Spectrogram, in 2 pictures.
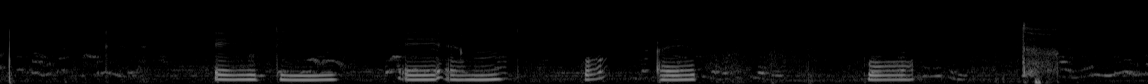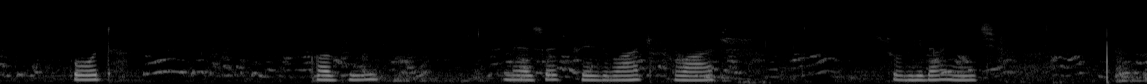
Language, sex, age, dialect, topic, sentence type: Magahi, female, 18-24, Northeastern/Surjapuri, agriculture, statement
